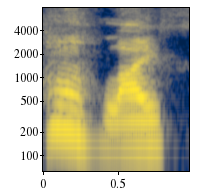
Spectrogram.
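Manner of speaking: acted, mopey voice. Retelling the one-word reply to the partner's question: imitating his own moping. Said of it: "do the mope".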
